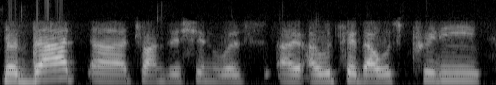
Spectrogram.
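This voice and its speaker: A woman's voice: medium pitch, fairly even intonation, moderate pace, dry recording. A woman from Oman and India answering as a podcast guest, telling personal stories in a conversational interview style. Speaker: podcast guest, production engineer. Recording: lo-fi band-limited call audio.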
